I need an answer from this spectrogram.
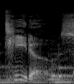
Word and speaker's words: Tito's: It rhymes with Mitos. And Jurko's first response was Cheetos. And he was trying to say Tito's.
